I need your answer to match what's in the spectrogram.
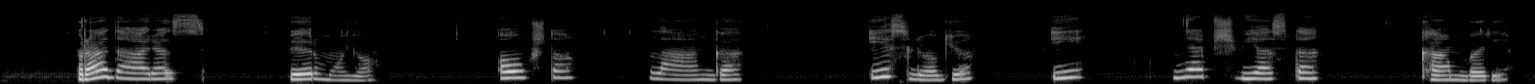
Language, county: Lithuanian, Klaipėda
